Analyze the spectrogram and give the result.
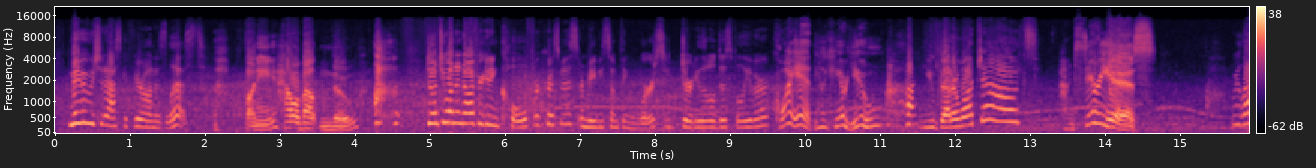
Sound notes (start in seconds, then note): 4.2 Angelica scoffs; 11.0 Angelica laughs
